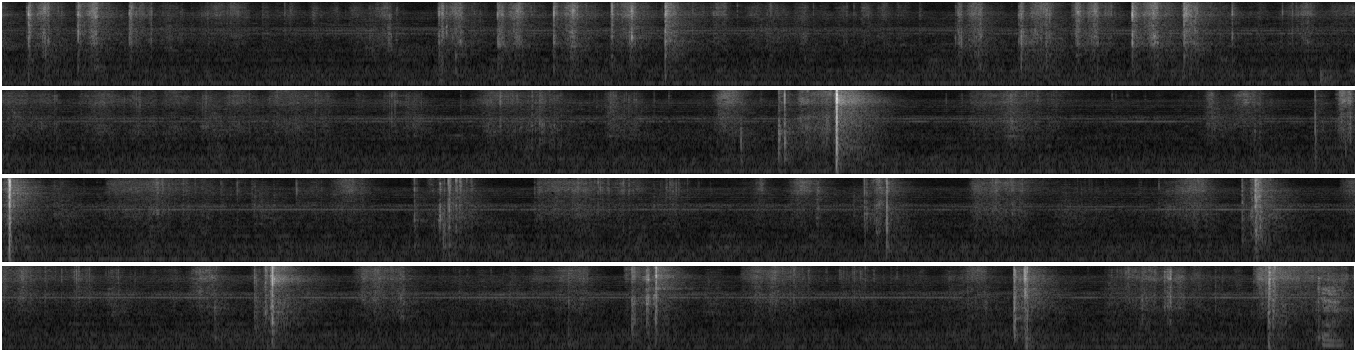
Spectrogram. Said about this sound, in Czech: A já už se dívám na vaše fotky, míchám u toho karty a podíváme se teda spolu, co nám Tarot řekne k tomuto vztahu.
